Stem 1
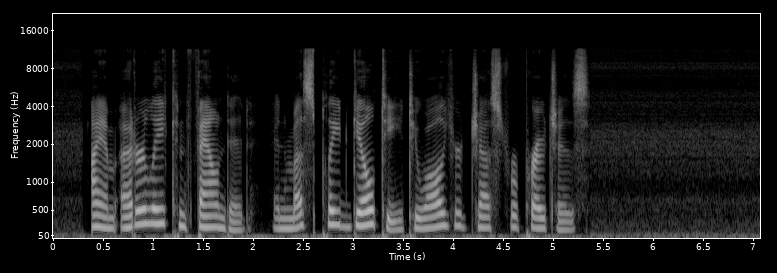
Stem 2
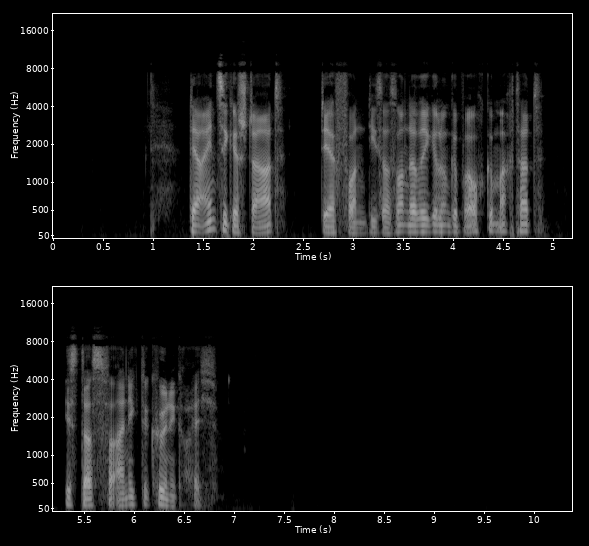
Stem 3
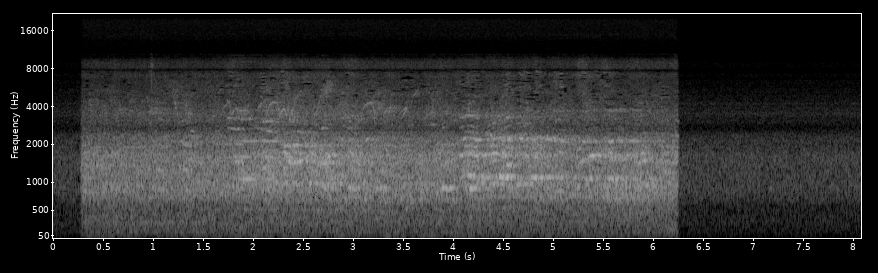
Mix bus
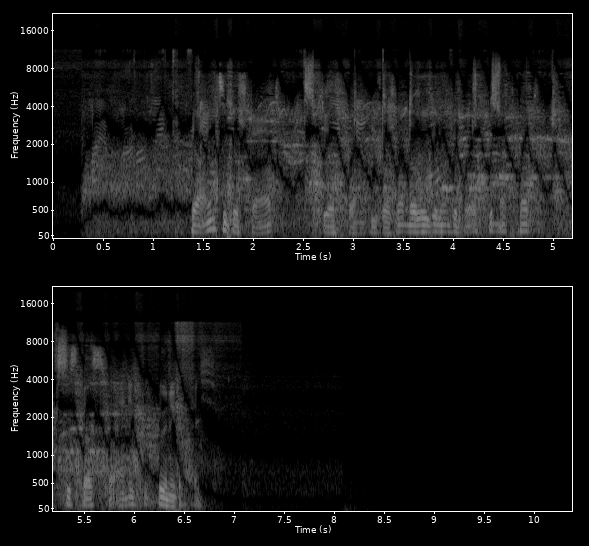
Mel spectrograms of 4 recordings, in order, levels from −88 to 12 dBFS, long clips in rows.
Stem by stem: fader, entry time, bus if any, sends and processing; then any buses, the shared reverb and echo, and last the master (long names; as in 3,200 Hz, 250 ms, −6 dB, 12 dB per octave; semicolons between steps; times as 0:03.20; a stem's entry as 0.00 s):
−3.0 dB, 0.00 s, no bus, no send, Butterworth high-pass 1,100 Hz; high-shelf EQ 3,700 Hz +8.5 dB; downward compressor 6 to 1, threshold −32 dBFS, peak gain reduction 12.5 dB
−8.5 dB, 0.00 s, bus A, no send, no processing
−7.5 dB, 0.00 s, bus A, no send, no processing
bus A: 0.0 dB, brickwall limiter −23.5 dBFS, peak gain reduction 6 dB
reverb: not used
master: parametric band 1,500 Hz −15 dB 1.8 octaves; phaser swept by the level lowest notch 170 Hz, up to 2,500 Hz, full sweep at −36.5 dBFS; level that may fall only so fast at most 43 dB per second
